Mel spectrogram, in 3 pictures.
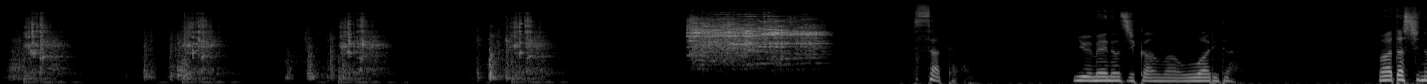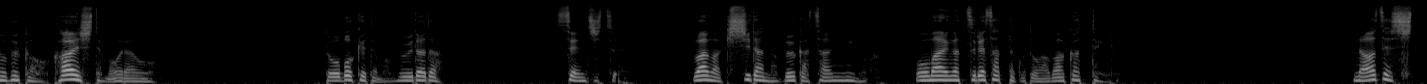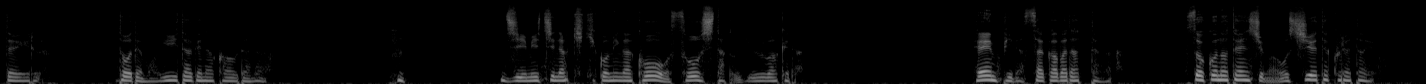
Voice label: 本編（SEあり）, ASMR; 女騎士団長; キョンシー

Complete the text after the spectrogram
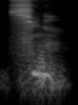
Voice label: "死ね", 強く, 極近, 左; マゾオスのあなたに敗北射精の快楽を叩き込む音声

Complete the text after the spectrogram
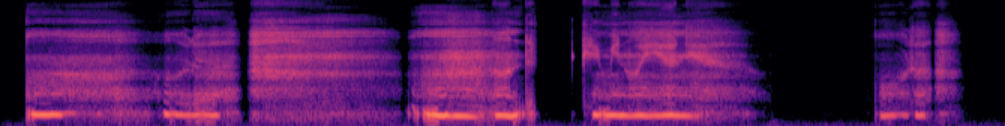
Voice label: ハグとピロートーク, ASMR; リセット-関係を巻き戻して; SEなし

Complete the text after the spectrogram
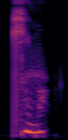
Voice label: きも・極近・左, ASMR; マゾオスのあなたに敗北射精の快楽を叩き込む音声

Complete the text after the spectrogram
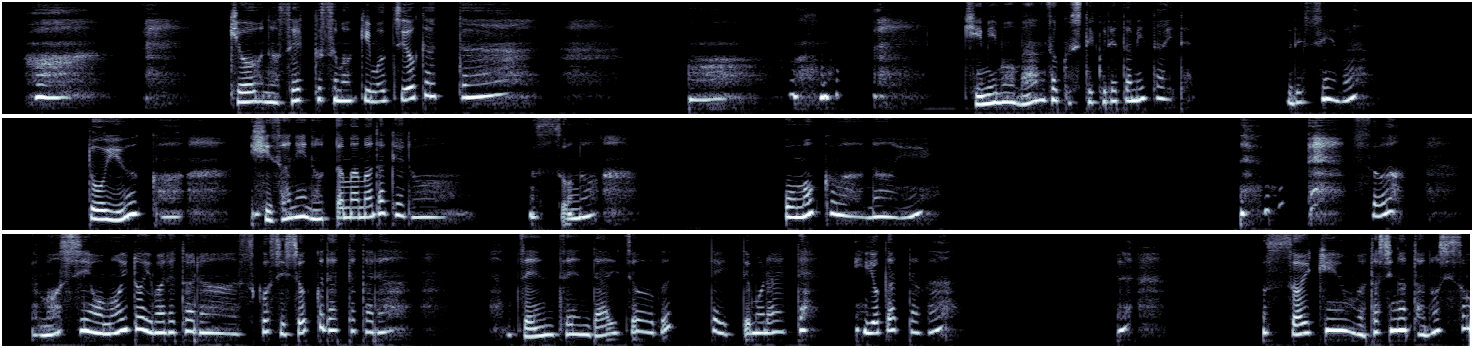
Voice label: ピロートーク, ASMR

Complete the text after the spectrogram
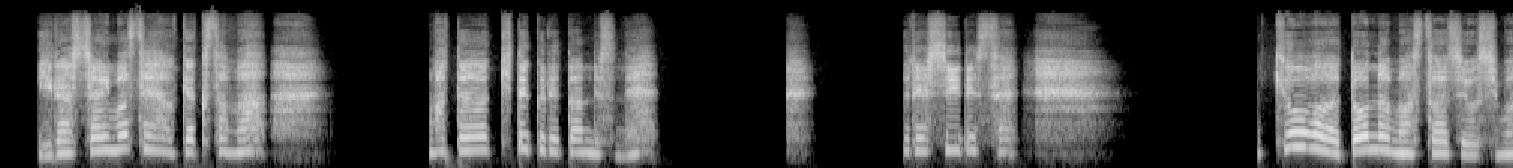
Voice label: フリートーク, ASMR; 裏オプだらけのメンズエステ店! -金玉からっぽになるまで抜いてくれる極上オチンポ施術

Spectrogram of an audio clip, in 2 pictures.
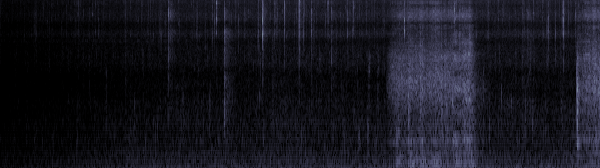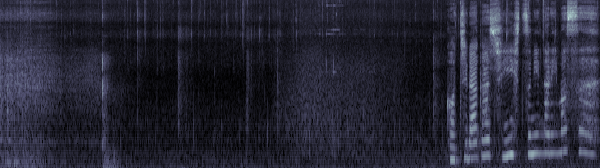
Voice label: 添い寝; ほっこほこ幸せひなたお姉さん毛布; やおよろ温泉郷 ～白柴犬神ひなたの過保護なあなた専用ぽかぽかお姉さんの溺愛ご奉仕～

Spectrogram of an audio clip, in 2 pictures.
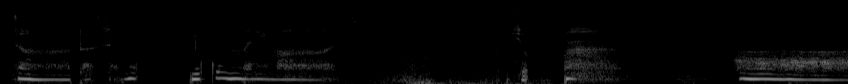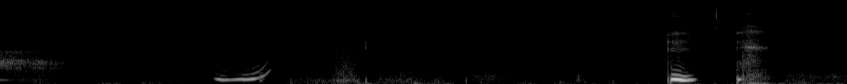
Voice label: ささやきこそこそおしゃべり添い寝, ASMR

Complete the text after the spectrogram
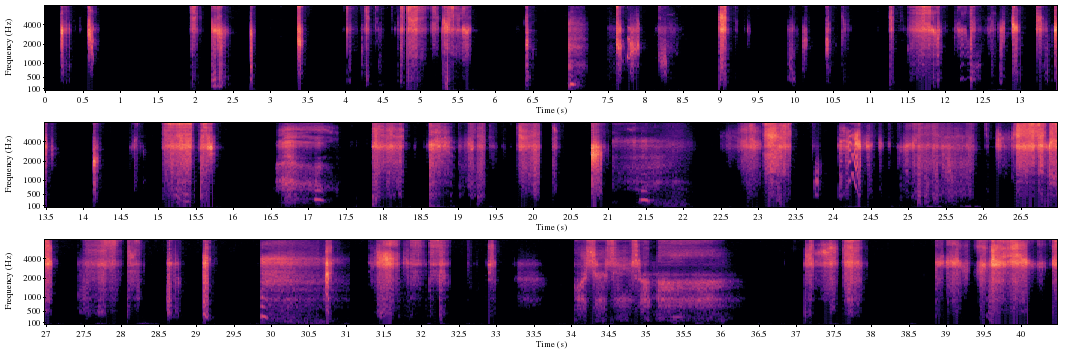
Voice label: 目覚まし音声, ASMR; 調教済み２アペンド１

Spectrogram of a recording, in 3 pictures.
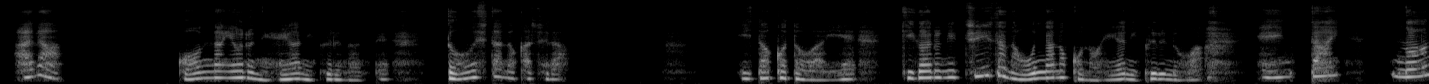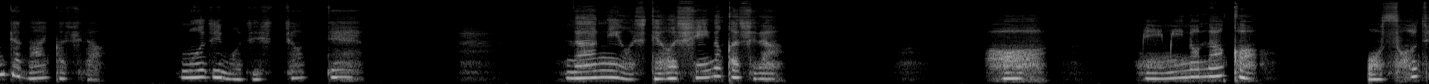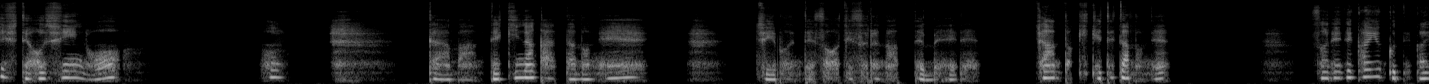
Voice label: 生意気な女の子の耳かき; ざぁ～こって言っちゃう生意気な女の子の耳かき; 【安眠的17小时ASMR】为现在就想睡觉的你哄睡的治愈少女。让大脑放空的全套安眠(现实掏耳・按摩・耳语)

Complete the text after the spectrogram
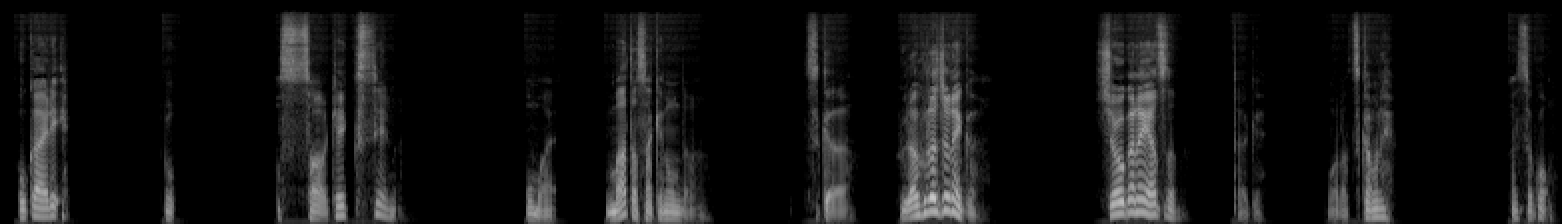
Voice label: Voice 闇 COOL 系; R15 酒飲みの彼女に説教するお口悪い系彼 #17〜19

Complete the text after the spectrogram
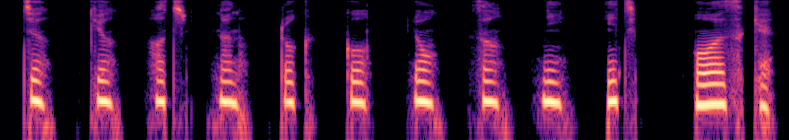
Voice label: カウントダウン 早め

